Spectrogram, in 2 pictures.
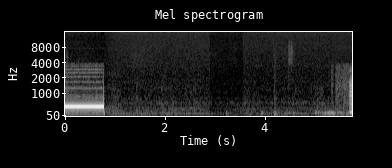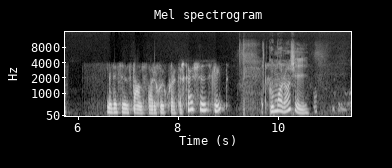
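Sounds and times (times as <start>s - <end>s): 
telephone ringback tone while calling a nurse: 0.0s - 0.8s
speech: 6.6s - 9.0s, 9.8s - 10.9s.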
